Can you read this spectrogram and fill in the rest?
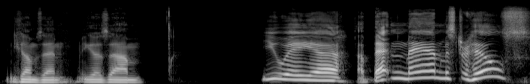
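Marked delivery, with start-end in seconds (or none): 2.6-5.3 tough 1920s hard-boiled detective voice, pitched very high. Voicing a detective knocking at a player's door: hard-boiled 1920s detective. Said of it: "like a nineteen twenties detective, hard boiled".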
